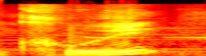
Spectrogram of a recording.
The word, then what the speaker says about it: 檜: 嗱，發音係秦檜嘅檜，油炸檜。但係因為檜呢個字嘅發音，你一發出嚟嘅時候呢，你嘅下嘴唇需要嘟埋個嘴，檜。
